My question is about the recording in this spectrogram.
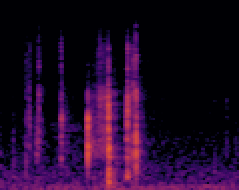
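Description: Tarot cards being handled at the deck: a handful of light, short clicks and taps as a card is drawn and moved on the table.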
